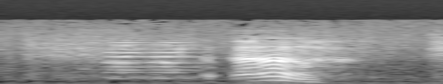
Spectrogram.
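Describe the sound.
A car horn outside gives a short, steady toot at moderate volume, followed by a brief wavering, voice-like sound, then quiet.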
